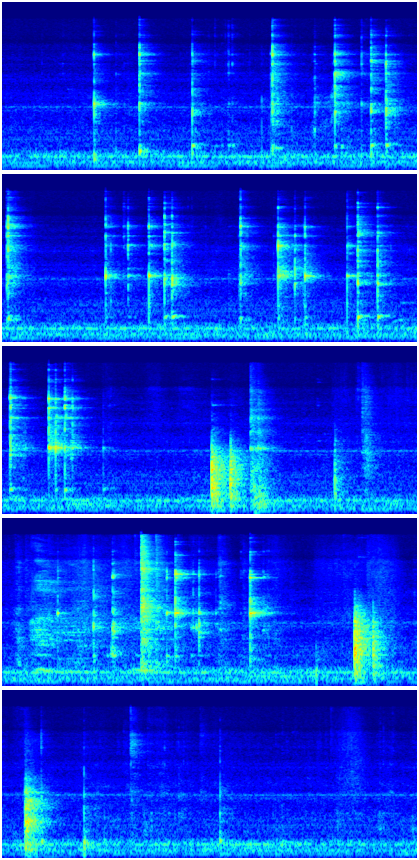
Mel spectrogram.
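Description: Metal spoon clinking and scraping against a glass mixing bowl in quick, irregular taps, as flour is stirred together with wet ingredients.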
